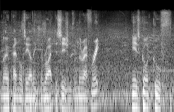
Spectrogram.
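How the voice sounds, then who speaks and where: This man's voice sits fairly low in pitch. Noticeable background noise and audible room echo surround him. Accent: English. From England. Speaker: football commentator. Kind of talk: live commentary.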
